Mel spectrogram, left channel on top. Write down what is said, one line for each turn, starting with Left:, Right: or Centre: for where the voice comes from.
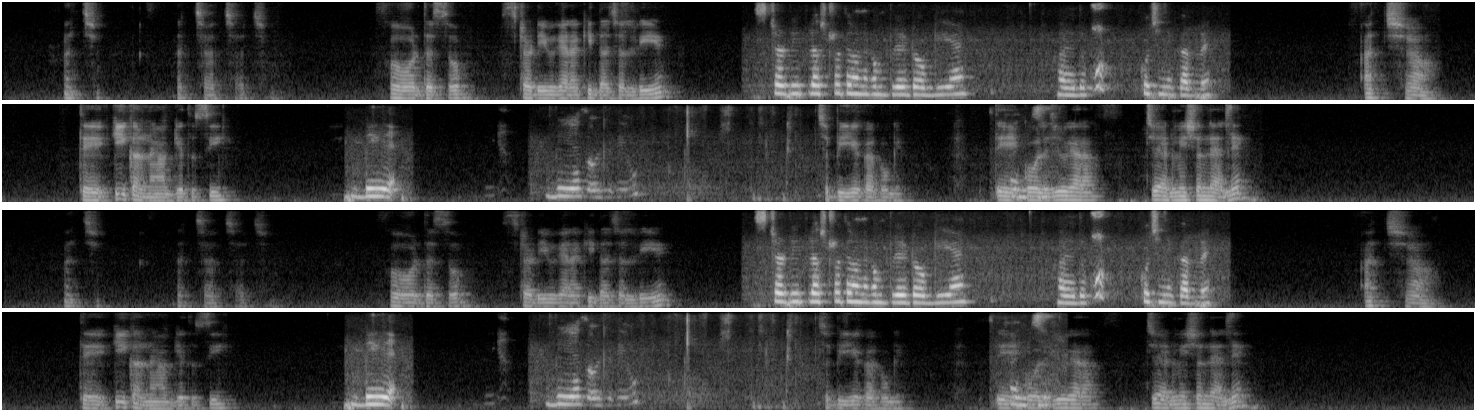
Left: ਅੱਛਾ, ਅੱਛਾ-ਅੱਛਾ। ਅੱਛਾ, ਹੋਰ ਦੱਸੋ, ਸਟੱਡੀ ਵਗੈਰਾ ਕਿੱਦਾਂ ਚੱਲ ਰਹੀ ਏ?
Right: ਸਟੱਡੀ ਪਲੱਸ ਟੂ ਤੇ, ਹੁਣ ਕੰਪਲੀਟ ਹੋਗੀ ਐ। ਹਰੇ ਤੇ, ਕੁਛ ਨਹੀਂ ਕਰ ਰਹੇ।
Left: ਅੱਛਾ, ਤੇ ਕੀ ਕਰਨਾ ਅੱਗੇ ਤੁਸੀ?
Right: ਬੀਏ, ਬੀਏ ਸੋਚ ਰੀ <unintelligible>
Left: ਅੱਛਾ, ਬੀਏ ਕਰੋਗੇ ਤੇ
Right: ਹਾਂਜੀ
Left: ਕੋਲੇਜ ਵਗੈਰਾ'ਚ ਐਡਮਿਸ਼ਨ ਲੈ ਲਏ।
